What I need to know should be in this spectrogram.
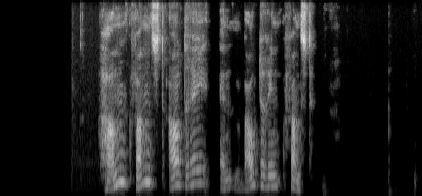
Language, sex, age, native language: Icelandic, male, 40-49, Dutch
